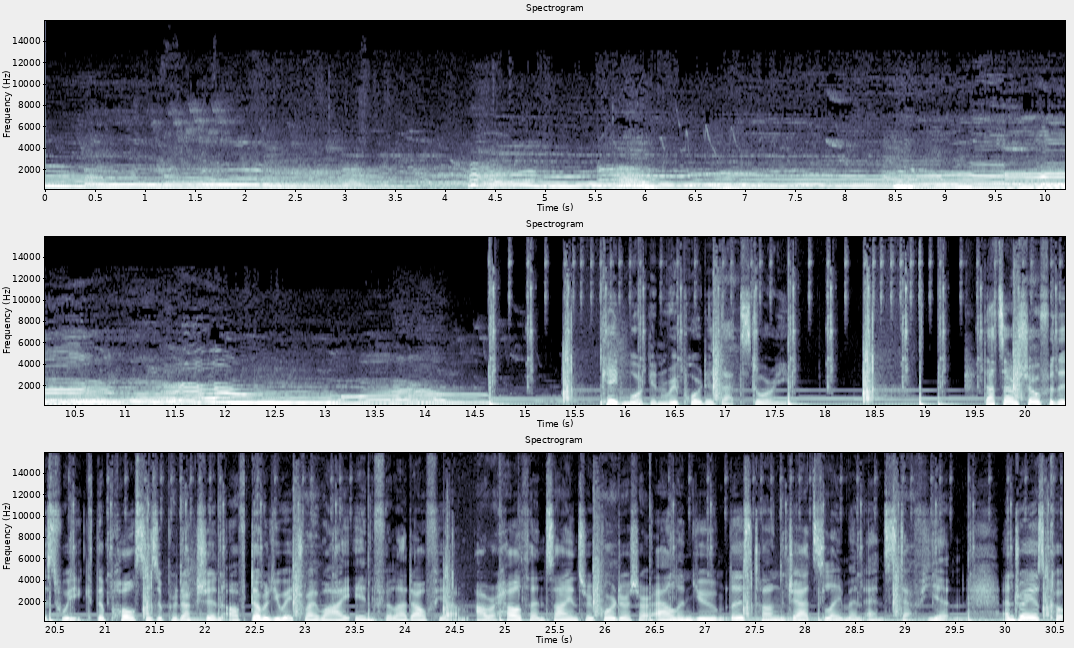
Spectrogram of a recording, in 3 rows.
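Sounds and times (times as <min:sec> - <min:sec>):
wolves yipping: 0:00.0 - 0:12.4
wolf pack howling together: 0:00.0 - 0:15.4
speech: 0:15.9 - 0:17.8, 0:19.6 - 0:30.5.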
